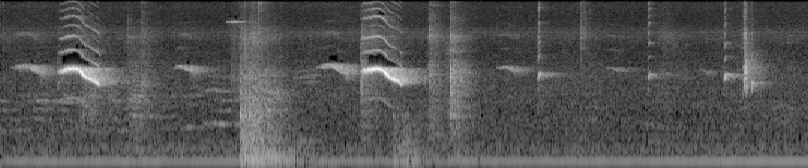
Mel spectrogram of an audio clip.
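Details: Bait song of a male Javan grey-throated white-eye, played to lure birds: loud, downslurred high whistles repeated about every two and a half seconds, then softer short whistles, with knocking thuds and clicks in between.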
